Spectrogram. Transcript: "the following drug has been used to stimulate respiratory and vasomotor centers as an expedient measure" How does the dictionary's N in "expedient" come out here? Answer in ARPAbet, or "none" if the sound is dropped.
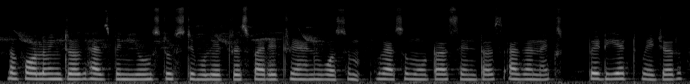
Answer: none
